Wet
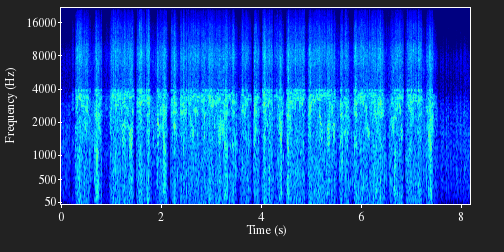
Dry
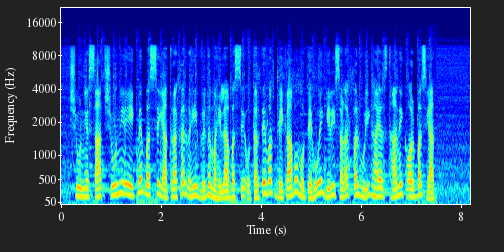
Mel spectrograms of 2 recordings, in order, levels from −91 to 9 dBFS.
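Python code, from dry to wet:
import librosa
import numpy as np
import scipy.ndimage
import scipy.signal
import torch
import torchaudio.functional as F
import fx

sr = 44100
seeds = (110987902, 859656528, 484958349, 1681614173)

p1 = fx.pitch_trill(x, sr, semitones=-9.5, every_ms=68)
p2 = fx.spec_gate(p1, sr, threshold_db=-20, keep='weak')
p3 = fx.dynamic_eq(p2, sr, hz=2800.0, q=1.2, threshold_db=-49.0, ratio=4.0, max_db=-3)
p4 = fx.over_compress(p3, sr, threshold_db=-49.0, ratio=-1.0)
p5 = p3 + (p4 * 10.0 ** (-2.5 / 20.0))
p6 = fx.freq_invert(p5, sr, carrier_hz=3900)
p7 = fx.highpass(p6, sr, hz=330.0, slope=6)
y = fx.noise_mod_delay(p7, sr, seeds[0], noise_hz=4600.0, depth_ms=0.039)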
